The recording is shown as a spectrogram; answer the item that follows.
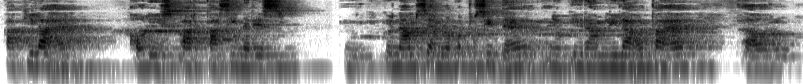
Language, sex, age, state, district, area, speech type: Hindi, male, 60+, Uttar Pradesh, Chandauli, urban, spontaneous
